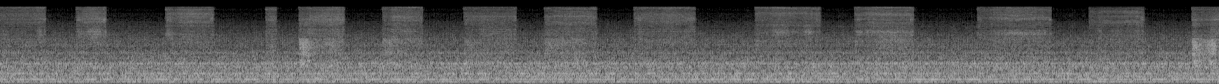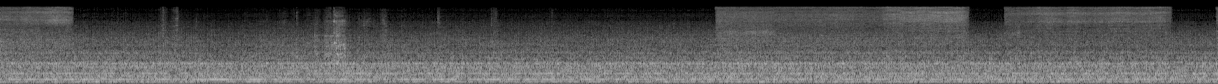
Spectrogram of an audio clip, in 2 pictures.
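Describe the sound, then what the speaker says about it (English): An airbrush sprays primer onto a Revell 1/72 model kit, giving a constant close hiss that runs unbroken over a low hum and is cut by short bursts and gaps of airflow. "maybe prime it one more time and then respray it again. I have another airbrush ready with primer just in case"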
